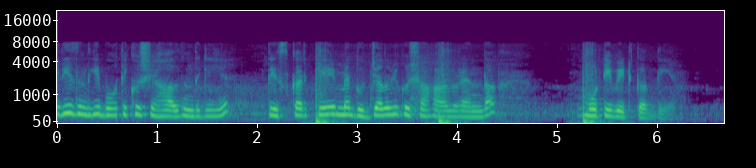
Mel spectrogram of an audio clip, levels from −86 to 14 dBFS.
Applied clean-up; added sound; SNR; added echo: none; Car; 10 dB; none.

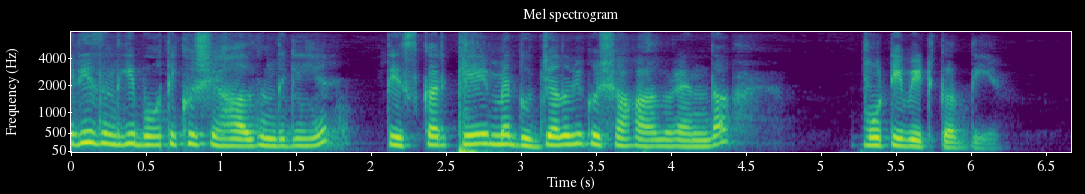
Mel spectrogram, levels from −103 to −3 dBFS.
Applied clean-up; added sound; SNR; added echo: neural mask model DeepFilterNet 3.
